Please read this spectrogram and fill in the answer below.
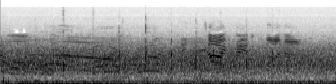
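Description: Scattered shouting voices of soccer players and onlookers across an open field, several calls overlapping and rising and falling, over a steady low rumble.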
